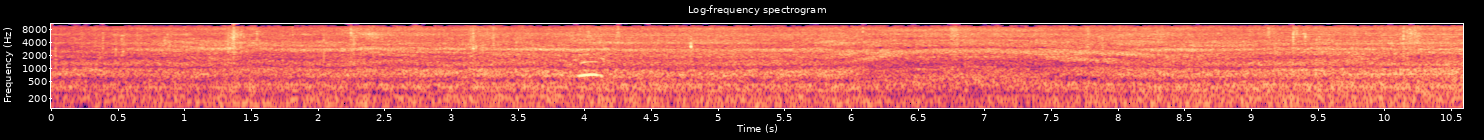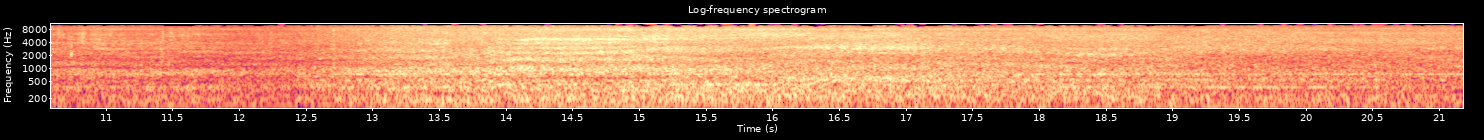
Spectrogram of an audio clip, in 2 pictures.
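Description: A locomotive engine rumbles steadily close by, growing louder partway through.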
